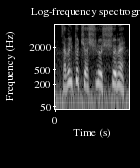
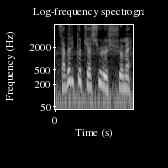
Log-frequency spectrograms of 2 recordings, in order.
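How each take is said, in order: Both takes have the same delivery.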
